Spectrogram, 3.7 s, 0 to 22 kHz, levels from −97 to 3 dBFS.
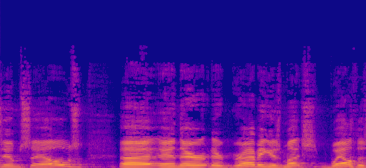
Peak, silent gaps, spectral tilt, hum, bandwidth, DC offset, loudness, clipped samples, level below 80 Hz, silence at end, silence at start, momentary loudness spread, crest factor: -14 dBFS; none; -4 dB/octave; none; 14 kHz; under 0.1%; -28 LUFS; under 0.1%; -80 dBFS; 0 s; 0 s; 10 LU; 16 dB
